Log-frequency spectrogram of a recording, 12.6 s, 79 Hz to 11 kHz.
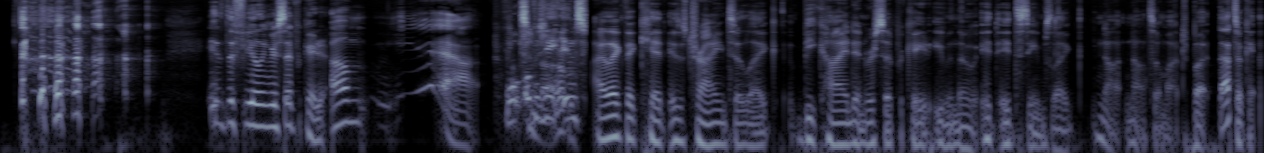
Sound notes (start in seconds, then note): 0.2 laughter; 3.5 high voice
